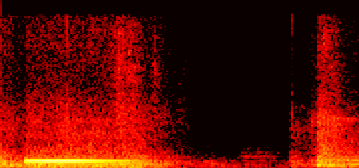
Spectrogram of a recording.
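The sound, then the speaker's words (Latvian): A parliament chamber bell, rung before a vote on a committee's proposal, rings with a steady, sustained mid-pitched tone for about a second before fading out, followed by a short quiet pause and then rustling noise. “Lūdzu zvanu.”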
